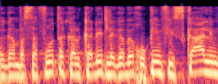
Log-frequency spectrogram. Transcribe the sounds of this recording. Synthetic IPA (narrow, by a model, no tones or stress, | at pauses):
eɡambasafʁut̪hakalkalit̪le̞ɡabejχukimfiskalim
